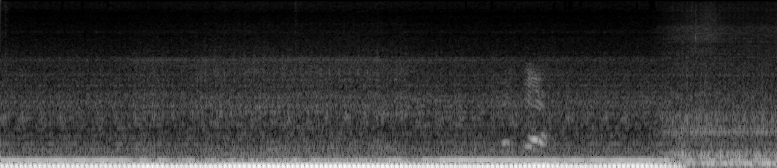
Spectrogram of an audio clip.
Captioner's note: truck engine whirring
